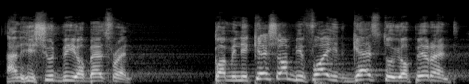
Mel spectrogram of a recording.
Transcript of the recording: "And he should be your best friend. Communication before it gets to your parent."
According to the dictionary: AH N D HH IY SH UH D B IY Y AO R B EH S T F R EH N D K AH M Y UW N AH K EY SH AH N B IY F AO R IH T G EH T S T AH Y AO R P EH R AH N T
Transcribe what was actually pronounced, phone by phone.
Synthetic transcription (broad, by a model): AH N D HH IY SH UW D B IY Y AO B EH S T F R EH N D K AH M Y UW N AH K EY SH AH N B IY F AO IH T G EH T S T AH Y AO P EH R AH N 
